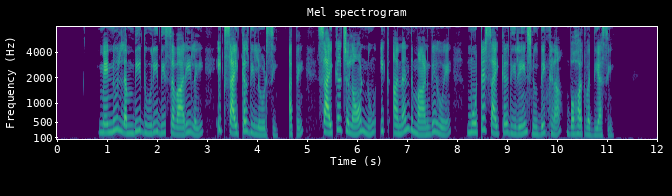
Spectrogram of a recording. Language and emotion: Punjabi, happy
